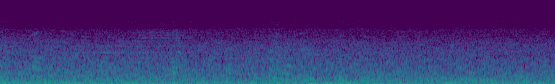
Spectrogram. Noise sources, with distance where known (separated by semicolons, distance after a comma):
car horn, far; person or small group talking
